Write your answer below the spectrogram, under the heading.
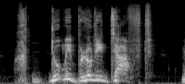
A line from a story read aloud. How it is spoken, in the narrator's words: Mick snapped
